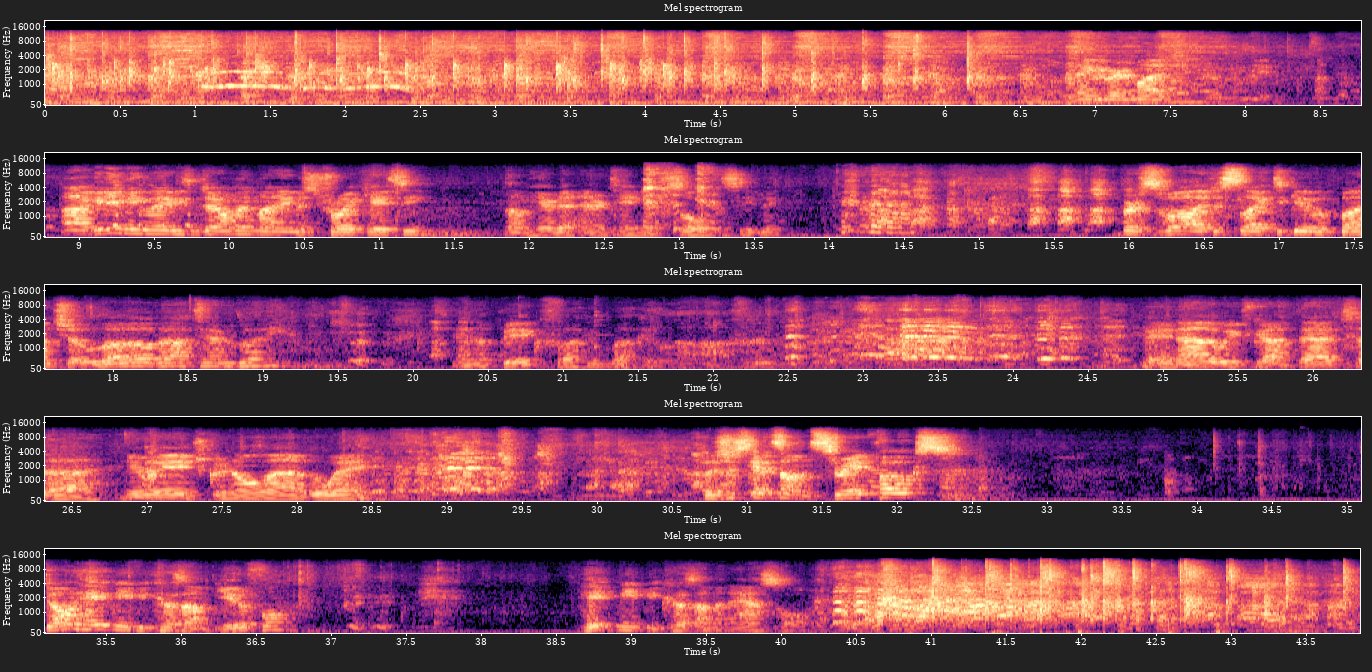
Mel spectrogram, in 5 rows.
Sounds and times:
Speech: 8.9 - 13.7, 16.0 - 19.2, 20.3 - 22.4, 24.8 - 28.6, 30.7 - 32.6, 35.1 - 36.8, 38.6 - 40.2
Snicker: 14.1 - 16.0, 22.2 - 24.8, 28.5 - 30.8, 37.0 - 37.9, 40.2 - 43.8.

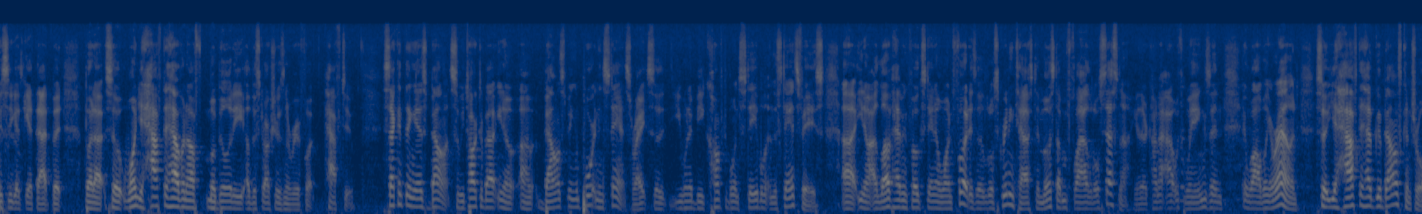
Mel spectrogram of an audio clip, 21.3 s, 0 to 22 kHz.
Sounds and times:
Speech: 0.0 - 21.3.

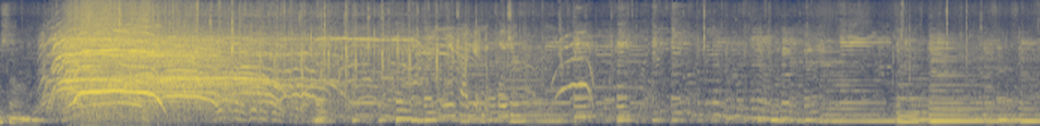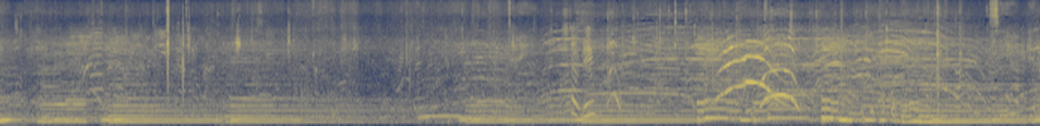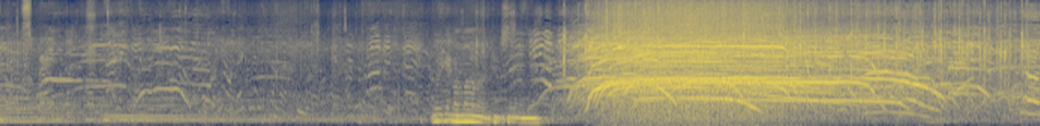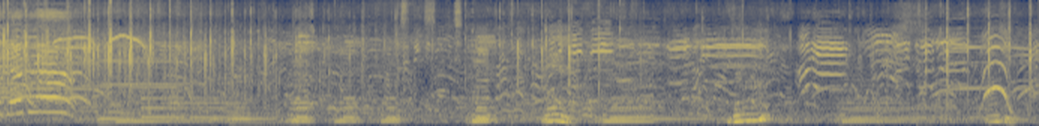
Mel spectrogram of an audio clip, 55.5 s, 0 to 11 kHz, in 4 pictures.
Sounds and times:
Music: 4.0 - 32.7, 42.5 - 55.4.

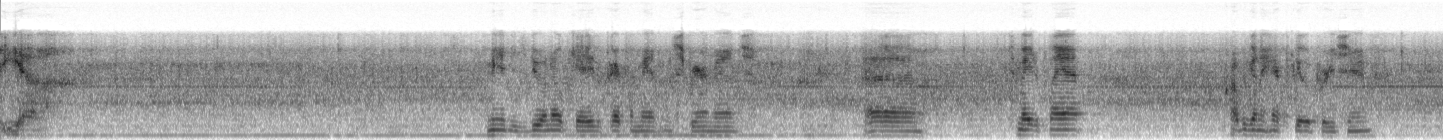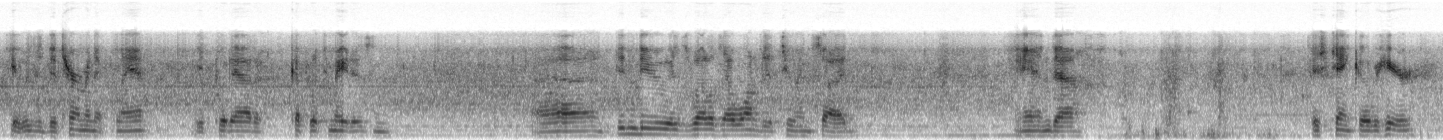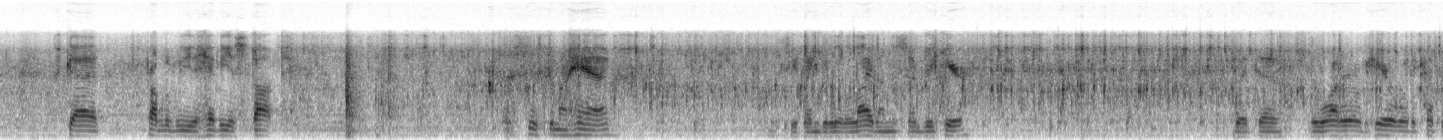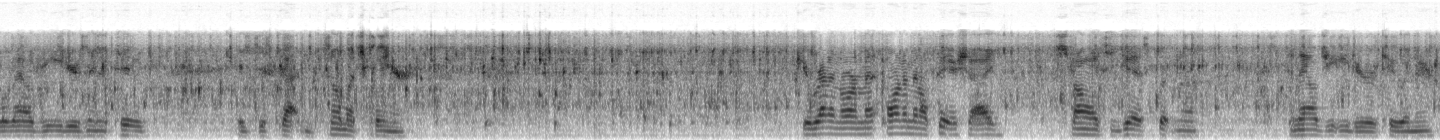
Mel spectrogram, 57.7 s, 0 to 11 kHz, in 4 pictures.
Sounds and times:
Speech: 0.0 - 0.6, 4.9 - 7.6, 8.6 - 9.3, 10.1 - 10.9, 12.3 - 13.8, 14.6 - 18.4, 19.8 - 23.0, 24.6 - 25.3, 27.6 - 28.7, 29.4 - 31.8, 33.9 - 35.0, 36.6 - 38.6, 41.2 - 44.8, 45.6 - 47.4, 51.3 - 55.3, 56.2 - 57.6
Liquid: 0.0 - 57.6.

